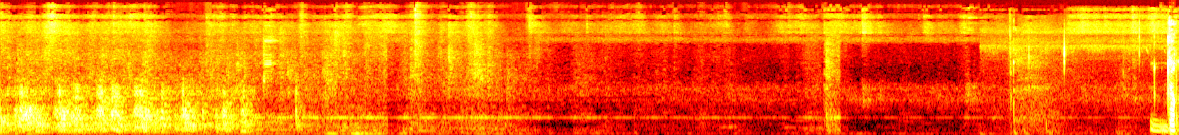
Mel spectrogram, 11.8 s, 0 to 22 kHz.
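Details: Fetal heartbeat recorded at a pregnancy checkup by scan ("video X-ray"): a rapid whooshing Doppler heartbeat at about 155–160 a minute.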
